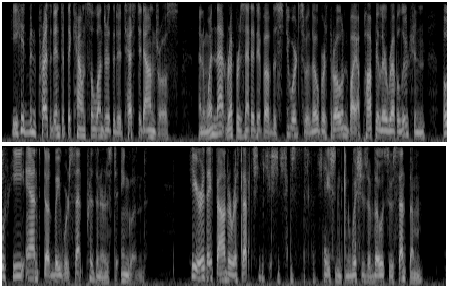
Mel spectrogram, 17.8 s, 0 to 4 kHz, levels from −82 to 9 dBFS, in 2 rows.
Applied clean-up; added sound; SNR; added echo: neural diffusion model UNIVERSE++.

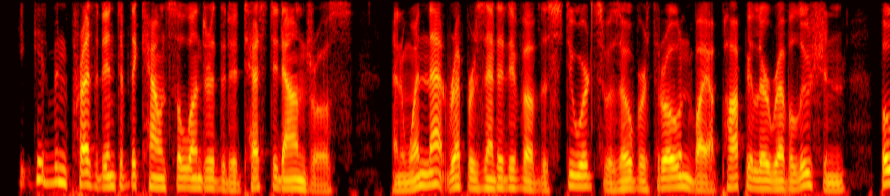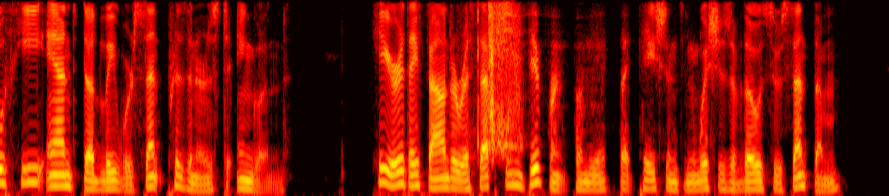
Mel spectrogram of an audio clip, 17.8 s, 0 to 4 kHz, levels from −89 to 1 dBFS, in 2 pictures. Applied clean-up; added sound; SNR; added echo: neural mask model DeepFilterNet 3.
